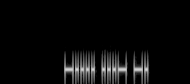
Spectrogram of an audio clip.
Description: Morse code, heard as a keyed tone, about 44 wpm, 700 Hz. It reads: 6VN
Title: All Cut Numbers - 3-Digit 45wpm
